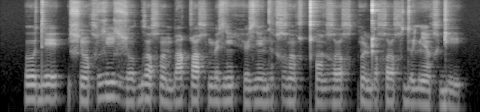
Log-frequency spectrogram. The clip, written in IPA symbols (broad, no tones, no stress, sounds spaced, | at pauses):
o d e | ɕ õ χ ɮ i ɮ o ɡ o χ õ b a q u χ m ʏ z ĩ h ʏ z ẽ d ĩ χ ʁ õ χ qʰ ã ʁ u χ k õ ɖ u χ u χ d u lʲ ã χ ɡ i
